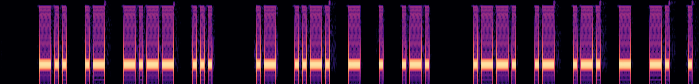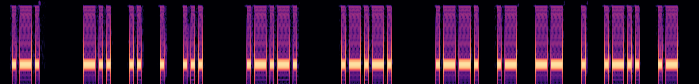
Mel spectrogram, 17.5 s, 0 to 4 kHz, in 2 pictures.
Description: Morse code, heard as a keyed tone, about 25 wpm, spaced as for 20 wpm, 550 Hz. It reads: DAYS AFTER PARTNER DIES <AR> <AR> PAMELA
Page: news-headlines-in-morse-code-at-20-wpm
